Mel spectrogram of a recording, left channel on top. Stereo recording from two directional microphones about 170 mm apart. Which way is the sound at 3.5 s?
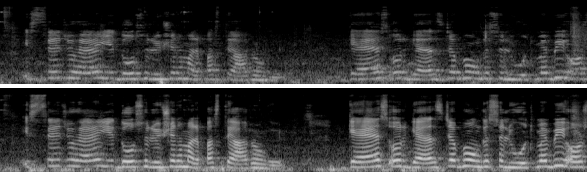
55° right (ahead or behind).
